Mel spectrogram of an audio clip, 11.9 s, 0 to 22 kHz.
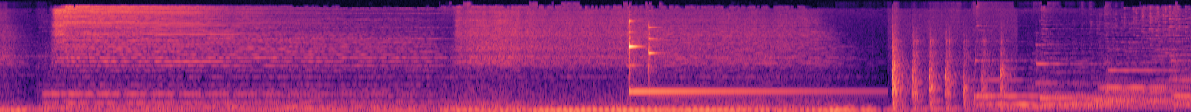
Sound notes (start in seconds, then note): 6.3 ding dong; 8.8 knock knock knock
